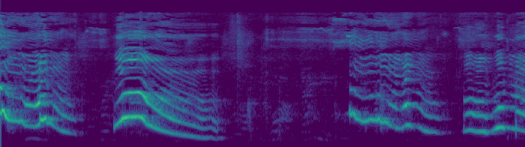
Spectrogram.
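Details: King Charles spaniel puppy "talking": a series of high, drawn-out whining yowls that slide downward, each about a second long with brief pauses between, a person's voice murmuring in a small room.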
